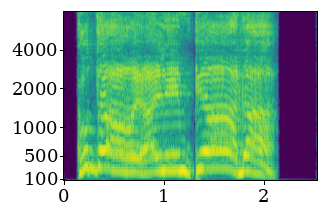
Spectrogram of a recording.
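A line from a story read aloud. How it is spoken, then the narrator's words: Bewildered shout. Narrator (Russian): Растерянно закричал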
